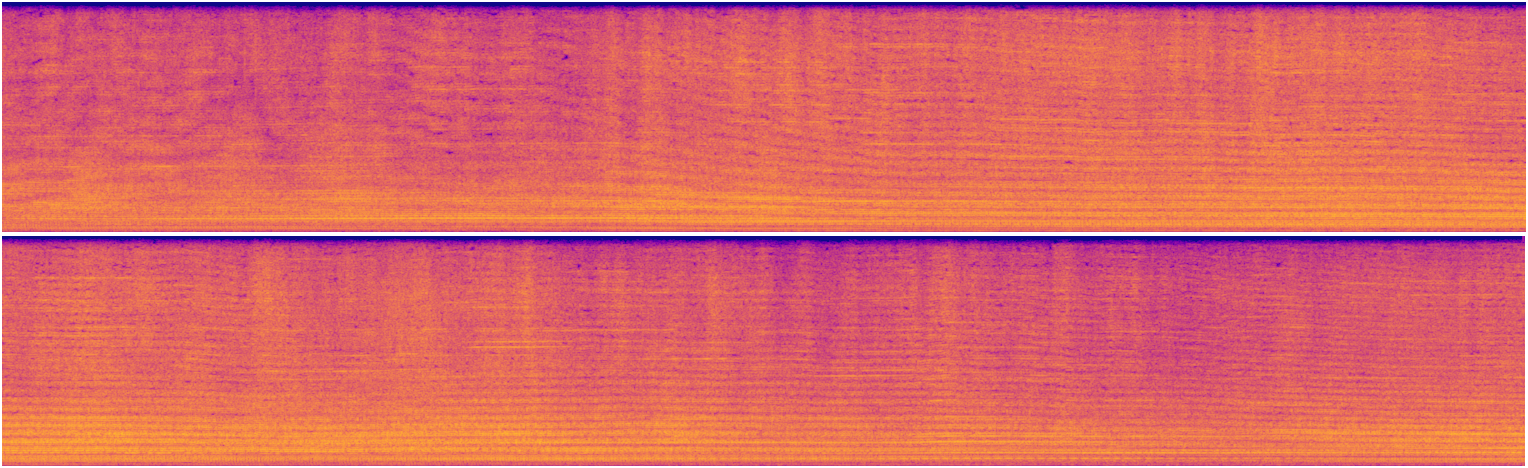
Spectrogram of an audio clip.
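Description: Paramotor engine and propeller running in flight overhead, a steady drone whose pitch drifts slowly down and back up as the aircraft moves.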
